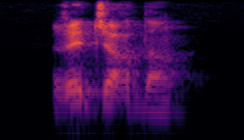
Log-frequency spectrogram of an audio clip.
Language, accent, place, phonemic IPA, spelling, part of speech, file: French, France, Lyon, /ʁe.d(ə).ʒaʁ.dɛ̃/, rez-de-jardin, noun, LL-Q150 (fra)-rez-de-jardin.wav
- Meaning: garden level (storey of a building that opens onto a garden on the ground floor)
